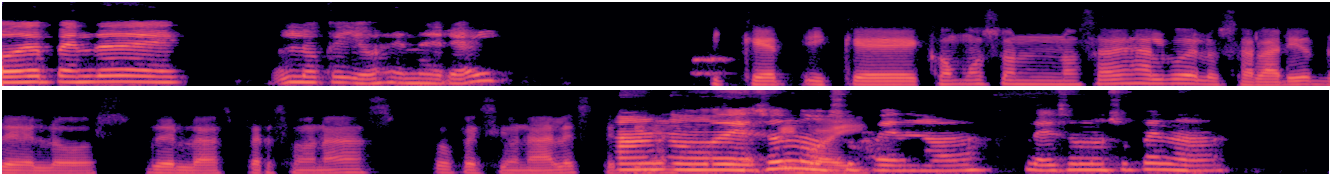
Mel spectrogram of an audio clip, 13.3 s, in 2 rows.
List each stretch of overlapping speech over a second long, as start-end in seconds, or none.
9.7-11.0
